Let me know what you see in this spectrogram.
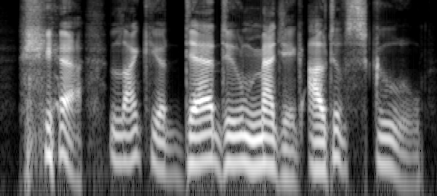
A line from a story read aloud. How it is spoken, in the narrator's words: sneered Malfoy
